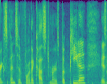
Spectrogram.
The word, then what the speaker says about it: PETA: stand for it and i'm not just talking about some guy named peter and i'm calling him peta i'm talking about the organization peta p-e-t-a you're not you're just not using the british pronunciation peter peter peter went to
